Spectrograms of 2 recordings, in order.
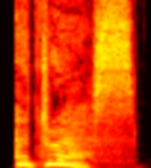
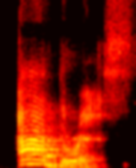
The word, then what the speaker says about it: address: Sometimes people mispronounce this word. People say address, and that is not the correct pronunciation. It's address. Just remember this. It's similar to pronounce Andres, right? So Andres, address, right? Over there, you have the syllables stressed.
